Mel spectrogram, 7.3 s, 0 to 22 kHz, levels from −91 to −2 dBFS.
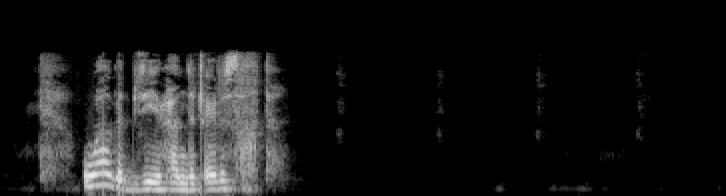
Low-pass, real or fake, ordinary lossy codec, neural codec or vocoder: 7.2 kHz; real; Opus, 64 kbps; none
